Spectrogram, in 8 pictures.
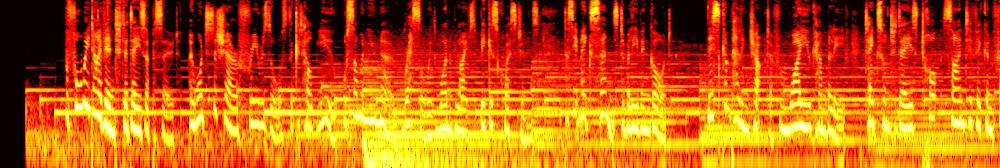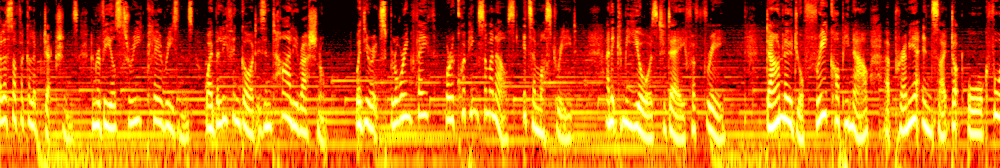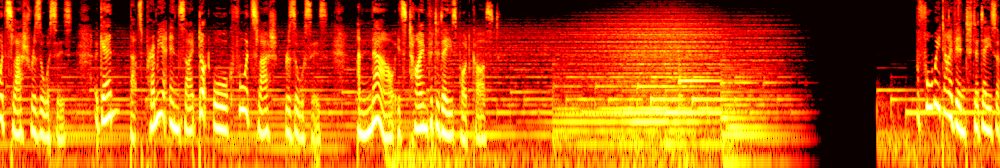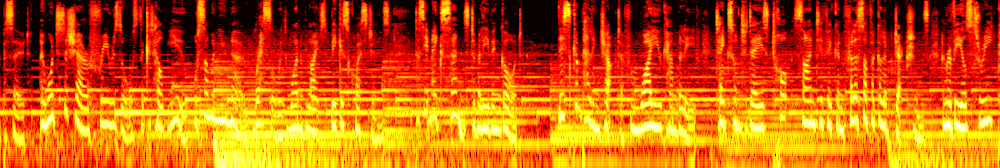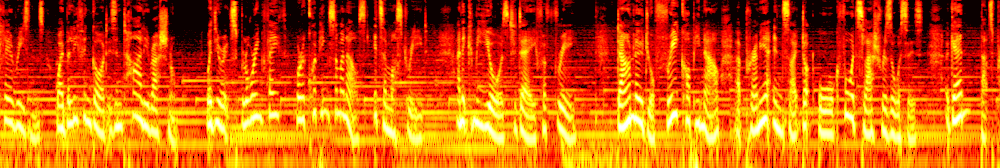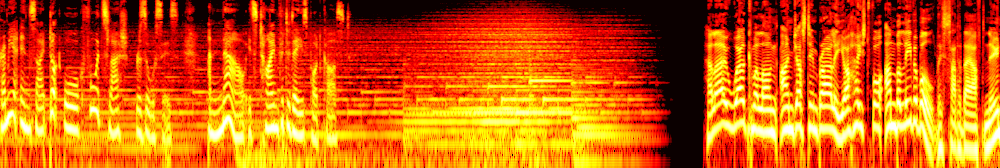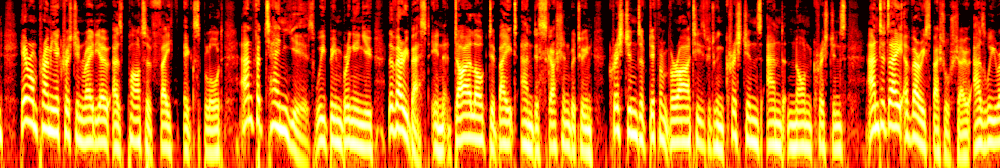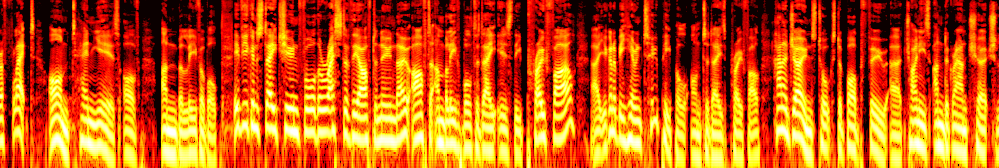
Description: We also hear some memorable moments from shows over the years, Birthday greetings form selected friends and audio form the very first edition of the programme.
